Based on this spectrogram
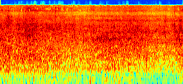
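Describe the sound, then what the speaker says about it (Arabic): Sea waves surge and wash around rocks where people stand, surrounded by water. A loud, continuous roar of surf mixed with wind buffeting fills the whole stretch. "بصوا احنا واقفين فوق الصخر وحوالينا بقى الميه في كل مكان زي ما انتم شايفين."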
